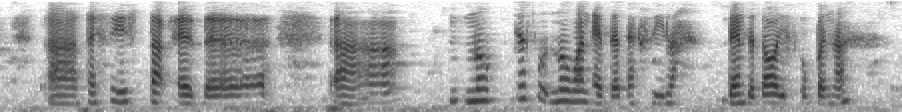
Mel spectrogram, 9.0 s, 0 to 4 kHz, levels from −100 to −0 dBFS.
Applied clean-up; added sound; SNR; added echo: classical method log-MMSE.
